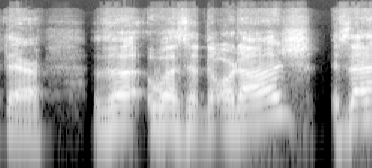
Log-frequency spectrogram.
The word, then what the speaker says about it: Hors d'Age: The was it the ordage? Is that how we decided how it's pronounced?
